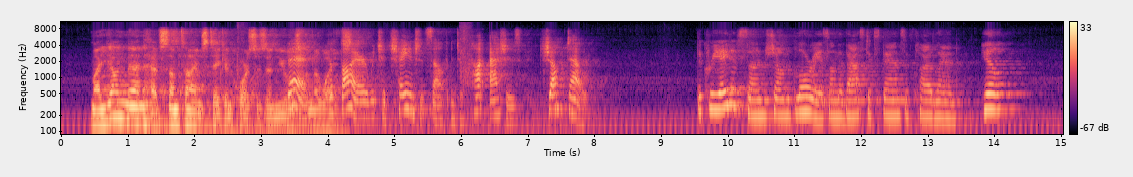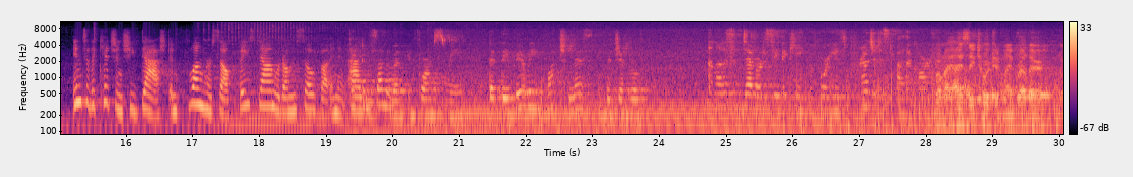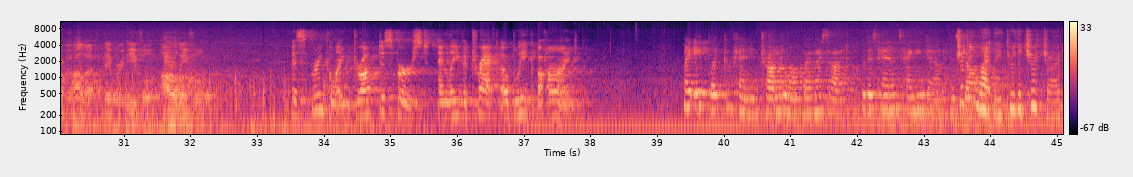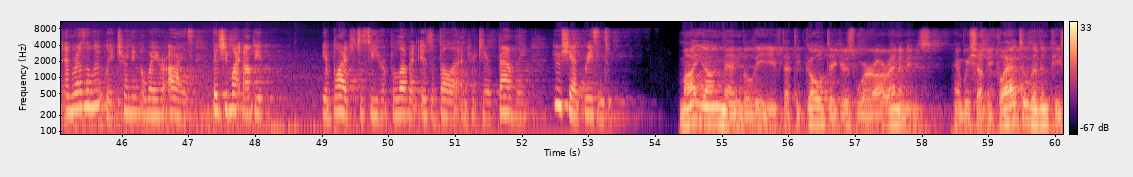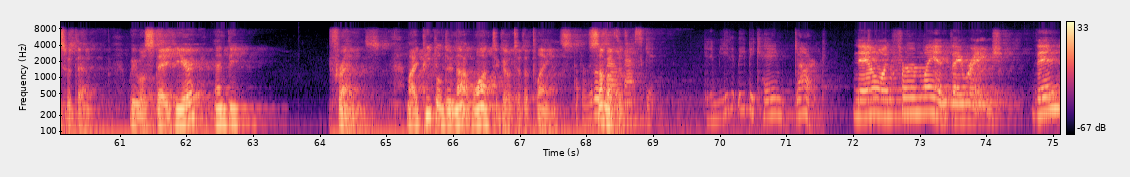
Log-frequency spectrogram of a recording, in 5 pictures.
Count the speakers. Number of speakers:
10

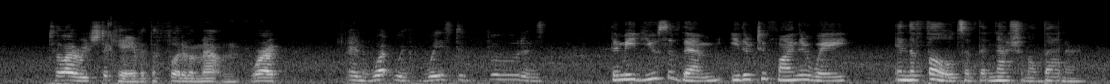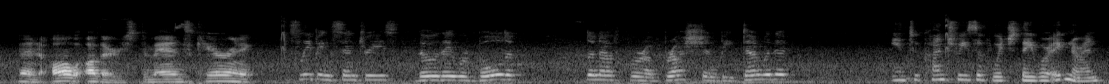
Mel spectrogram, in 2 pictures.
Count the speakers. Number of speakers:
5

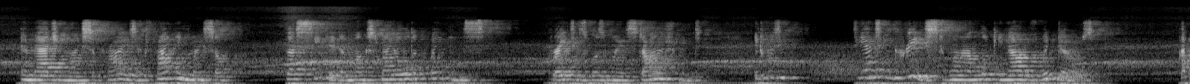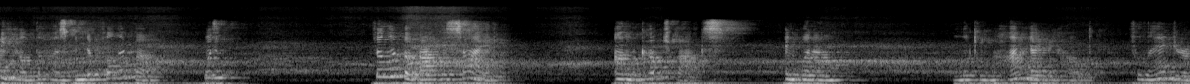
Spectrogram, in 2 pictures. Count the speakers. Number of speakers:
1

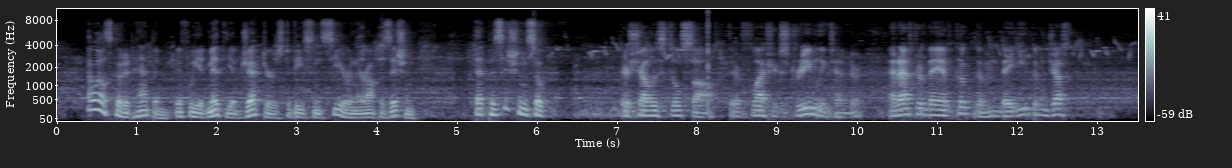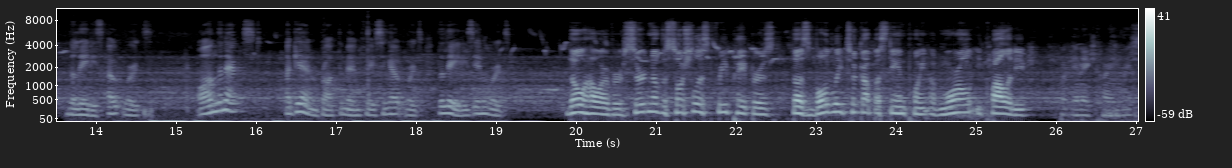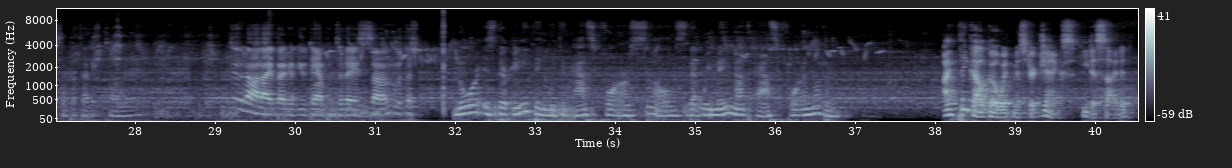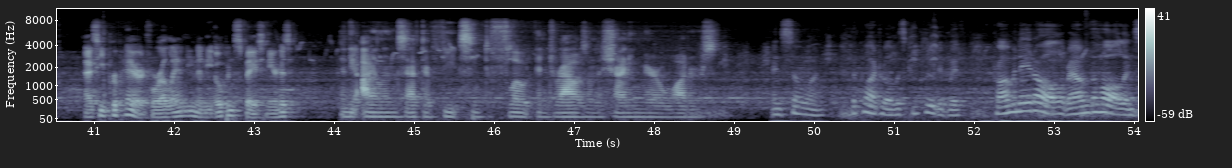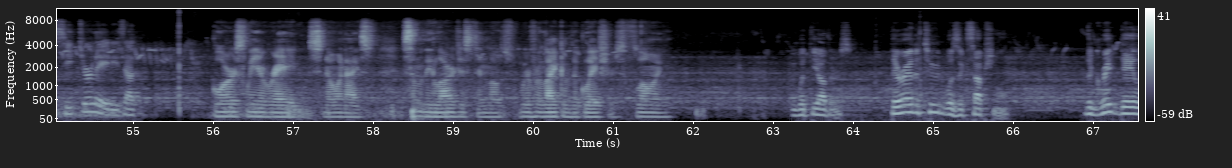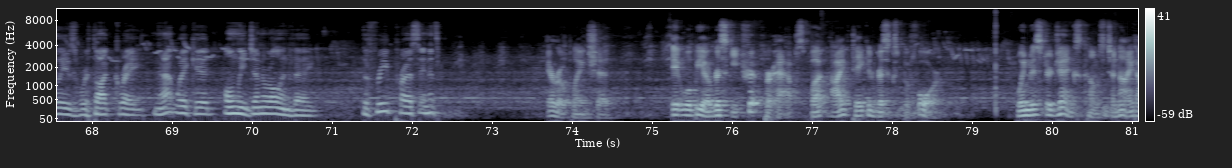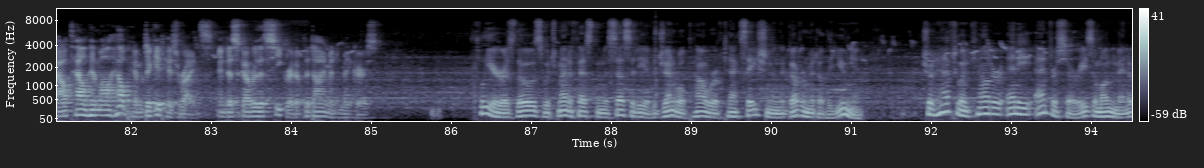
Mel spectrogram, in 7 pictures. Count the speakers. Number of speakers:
8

